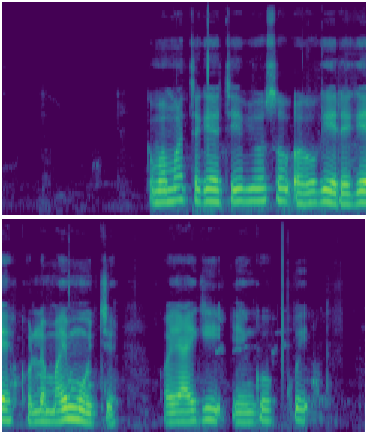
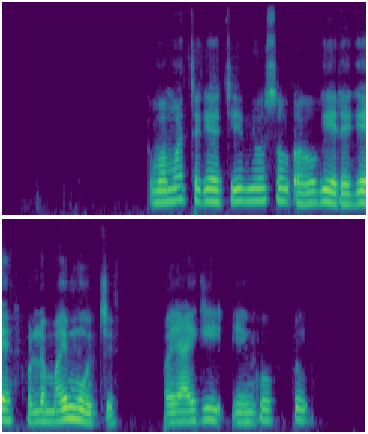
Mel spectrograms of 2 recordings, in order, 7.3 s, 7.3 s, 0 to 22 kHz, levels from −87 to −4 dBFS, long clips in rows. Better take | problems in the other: first | noise reduction (neural mask model DeepFilterNet 3)

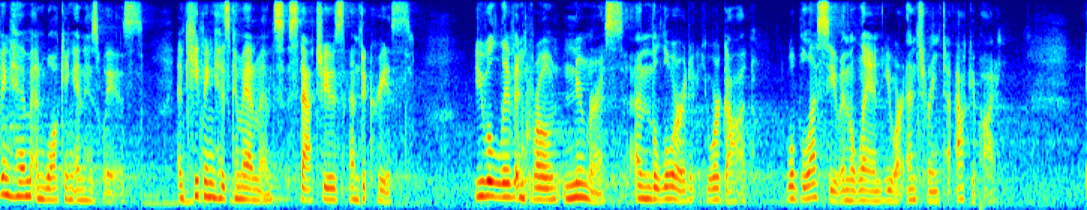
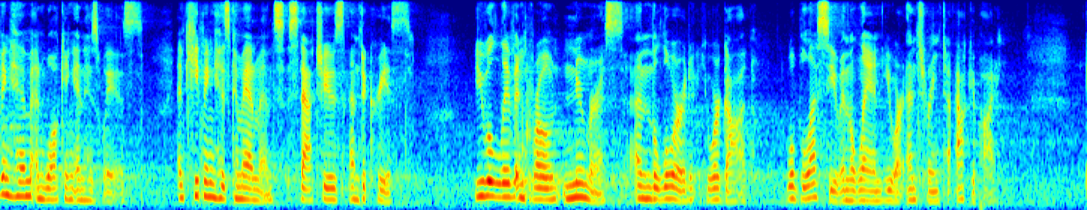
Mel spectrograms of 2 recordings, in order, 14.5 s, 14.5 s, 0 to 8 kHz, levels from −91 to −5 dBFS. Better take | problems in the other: second | background sound (Electric guitar); 17 dB below the speech

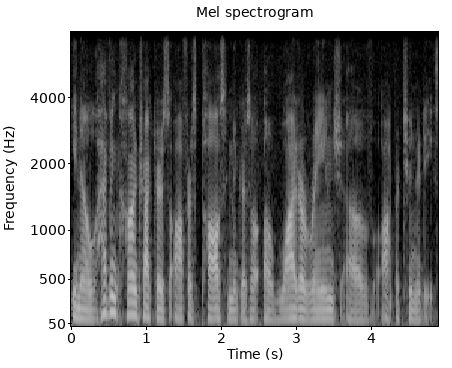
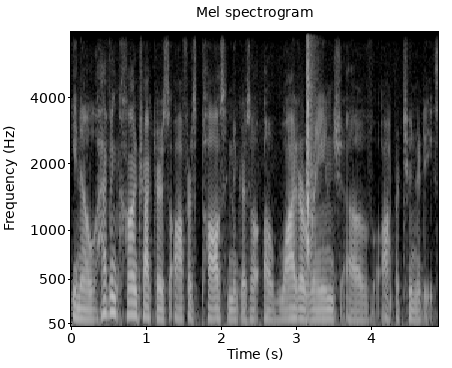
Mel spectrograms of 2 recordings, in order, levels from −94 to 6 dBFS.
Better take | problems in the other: first | background sound (Clapping); as loud as the speech

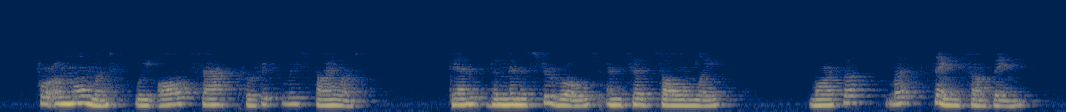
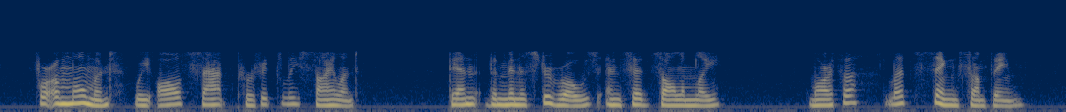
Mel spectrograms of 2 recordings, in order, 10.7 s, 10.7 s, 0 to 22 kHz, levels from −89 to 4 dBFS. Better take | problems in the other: second | room echo; dies away in 0.6 s

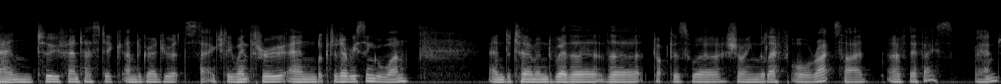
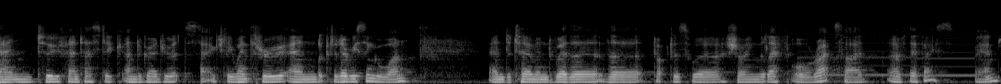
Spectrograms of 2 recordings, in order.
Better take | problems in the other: first | background sound (Telephone); 19 dB below the speech // room echo; dies away in 0.7 s

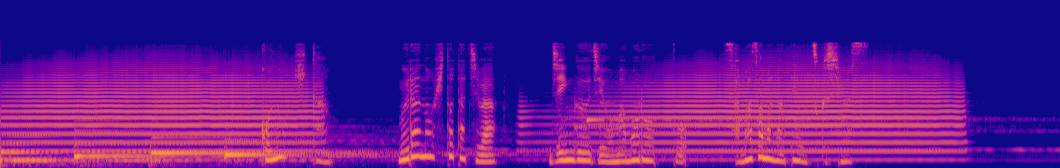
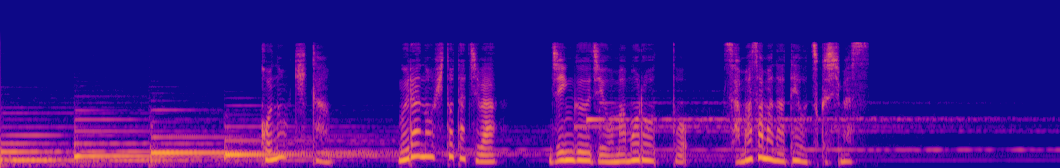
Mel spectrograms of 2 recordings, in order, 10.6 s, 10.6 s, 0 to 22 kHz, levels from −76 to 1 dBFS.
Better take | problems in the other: second | background sound (Trumpet); 2 dB below the speech

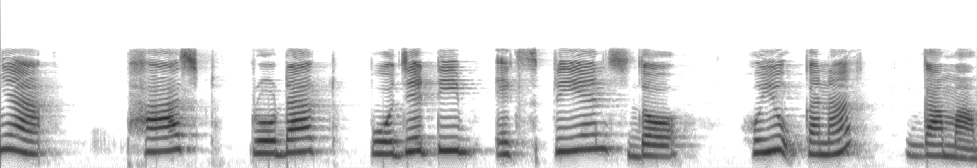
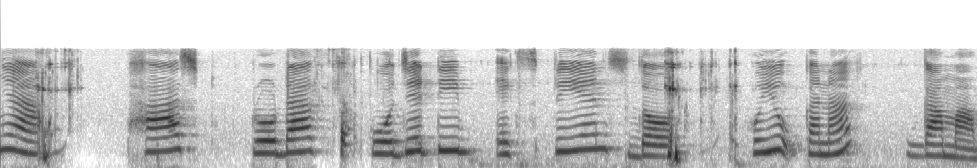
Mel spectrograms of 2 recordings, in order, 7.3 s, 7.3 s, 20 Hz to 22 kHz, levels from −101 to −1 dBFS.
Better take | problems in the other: first | noise reduction (neural mask model Resemble Enhance denoiser)

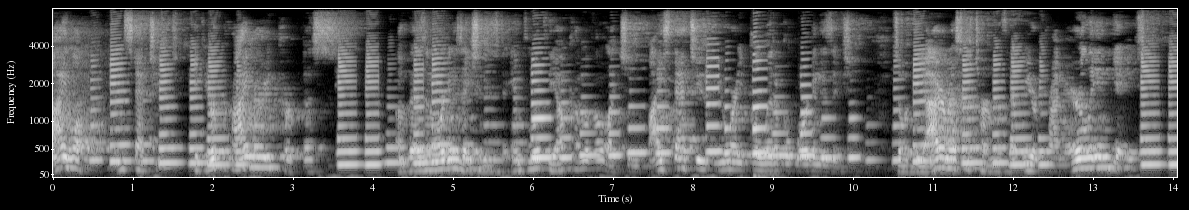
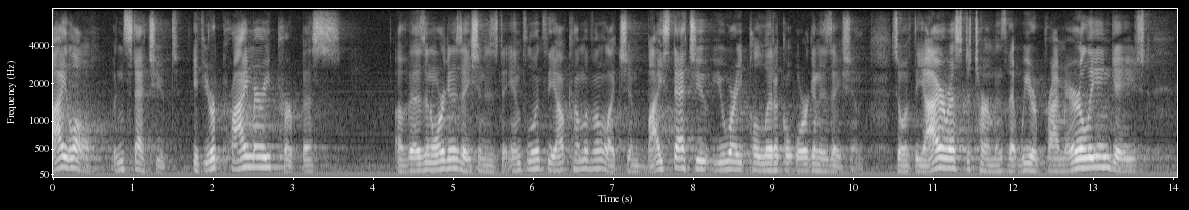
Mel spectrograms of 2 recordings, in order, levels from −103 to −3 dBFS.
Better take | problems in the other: second | noise reduction (classical method WPE with log-MMSE)

